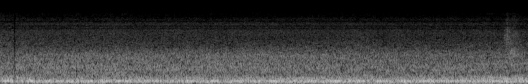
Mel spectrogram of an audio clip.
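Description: Steady mechanical drone of a stationary passenger train standing at the platform: an unbroken low hum with hiss over it.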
